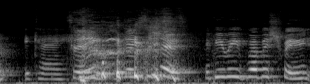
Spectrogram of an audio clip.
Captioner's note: laughs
